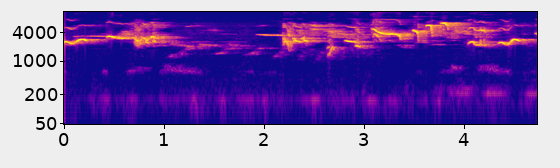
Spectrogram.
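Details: Oriental magpie-robin lure song to make birds sing and grow aggressive: sweet warbling phrase, a pause, then dense varied whistles and chatter over a faint low hum.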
